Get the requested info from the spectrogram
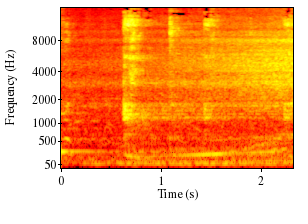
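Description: Parade music playing over outdoor loudspeakers: a long pitched note that dips and slides back up about half a second in, then holds, over a low rumble, with a brief hiss at the dip.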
